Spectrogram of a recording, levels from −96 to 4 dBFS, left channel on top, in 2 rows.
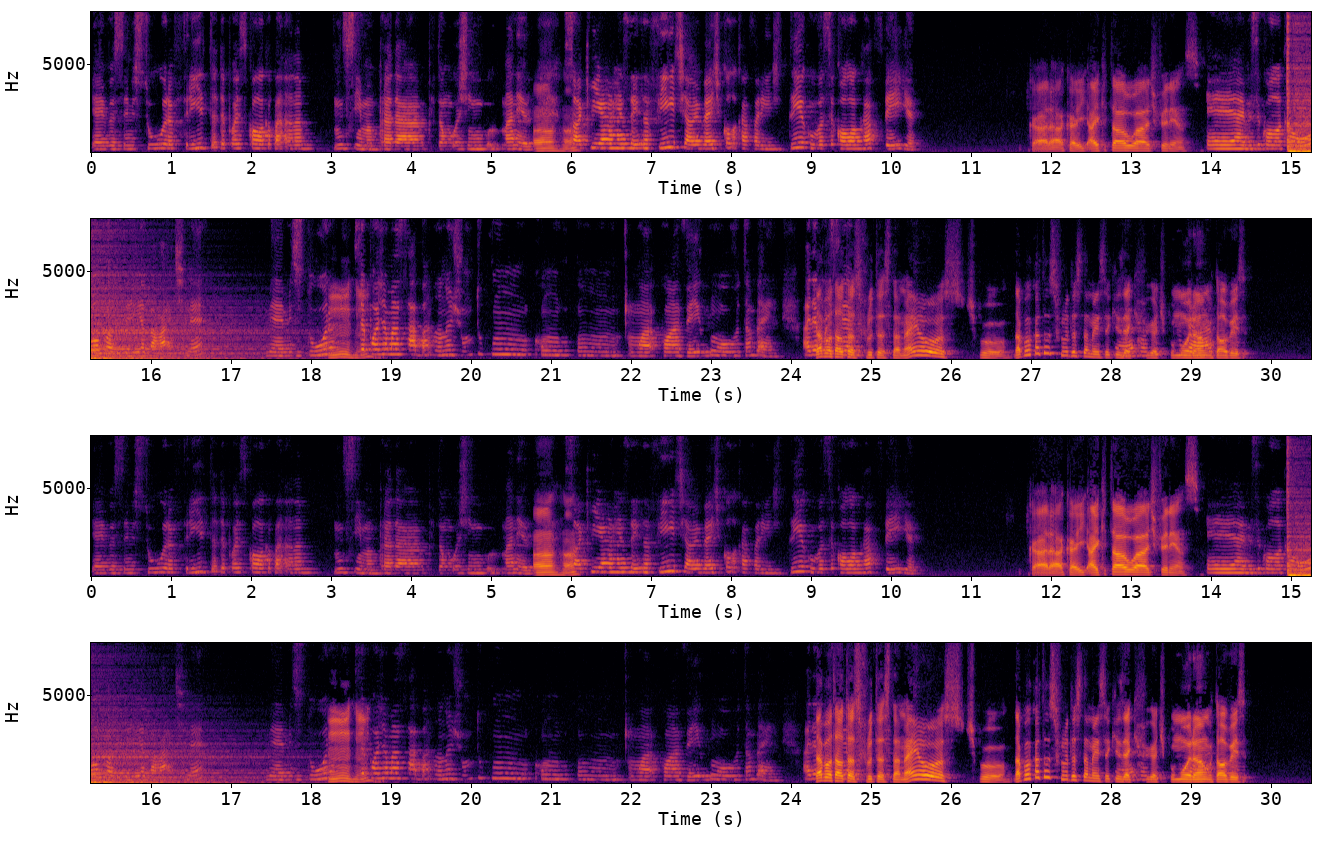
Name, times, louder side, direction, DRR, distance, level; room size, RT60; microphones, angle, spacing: voice 1, 0.0-10.3 13.9-16.7 17.4-24.9 28.0-29.3, left 5 dB, 50° left, 0.9 m, -35 dB
voice 2, 5.5-6.1 11.8-13.8 18.2-18.7 24.3-29.7, right 4 dB, 25° right, 0.4 m, -27 dB
sound 1, 14.9-17.8, left 1 dB, 25° left, 1.3 m, -30 dB
14.0 x 7.7 x 4.4 m
head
